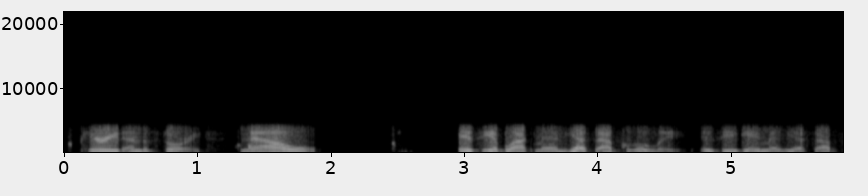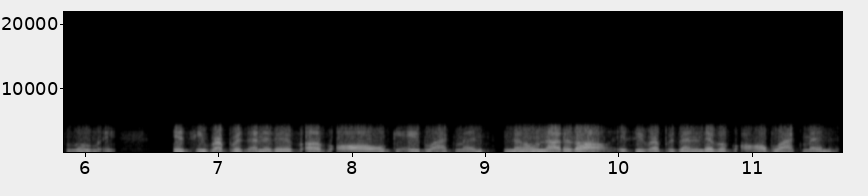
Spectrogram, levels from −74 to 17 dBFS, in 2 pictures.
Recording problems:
phone-call audio; poor line; nothing above 3.5 kHz

